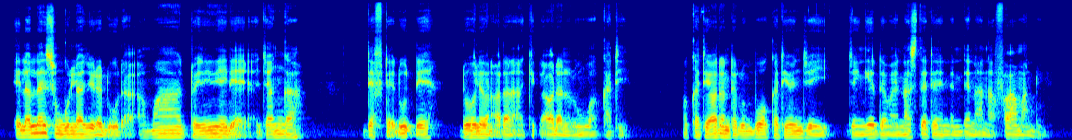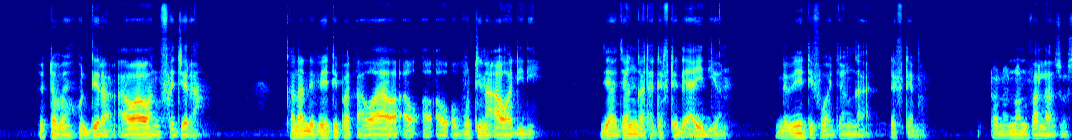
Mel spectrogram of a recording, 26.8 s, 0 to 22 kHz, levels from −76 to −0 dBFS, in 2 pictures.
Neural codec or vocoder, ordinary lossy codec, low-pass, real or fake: none; none; none; real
